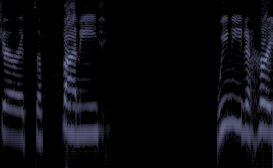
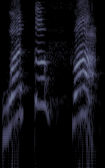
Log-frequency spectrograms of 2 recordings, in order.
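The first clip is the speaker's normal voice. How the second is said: baffled outburst; 7 semitones higher, 4 dB louder, slower than usual. Real, not acted. Confused by the pun.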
